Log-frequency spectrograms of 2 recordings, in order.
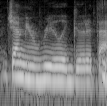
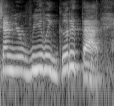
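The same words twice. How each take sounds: First: It is said with a sour, unhappy tone. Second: It is said with a warm, smiling tone.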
